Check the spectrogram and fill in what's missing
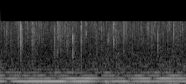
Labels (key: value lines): label: biophony, midshipman
recorder: SoundTrap 500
